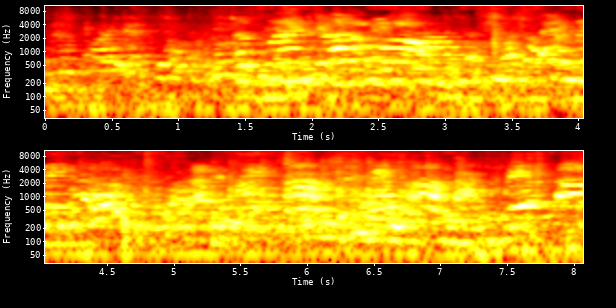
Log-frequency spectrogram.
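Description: Several children's voices talking and calling out over one another, high-pitched and without clear words.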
